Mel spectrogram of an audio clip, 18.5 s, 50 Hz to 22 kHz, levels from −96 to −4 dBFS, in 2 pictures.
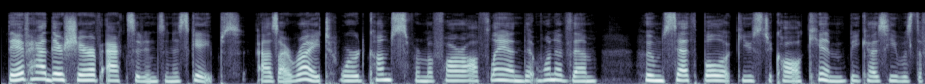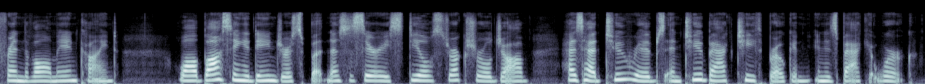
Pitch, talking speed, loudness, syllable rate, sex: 225 Hz, 200 wpm, -19 LUFS, 5.0 syllables/s, female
